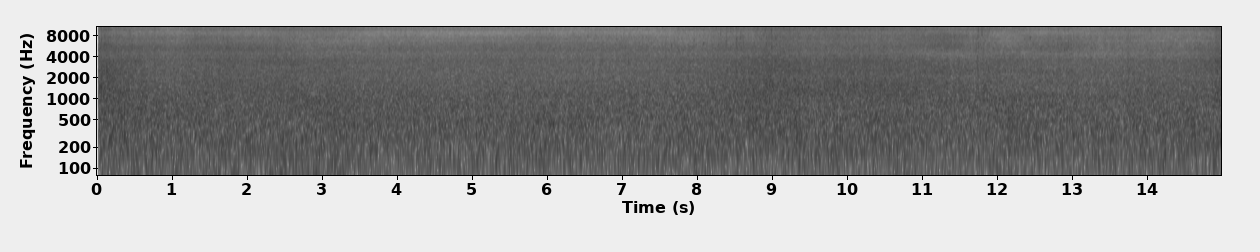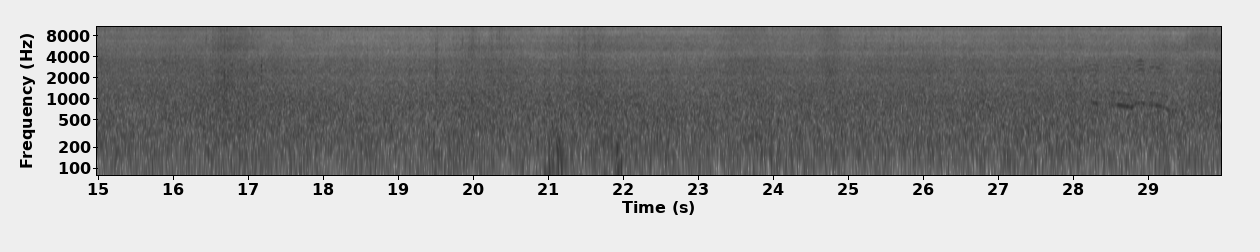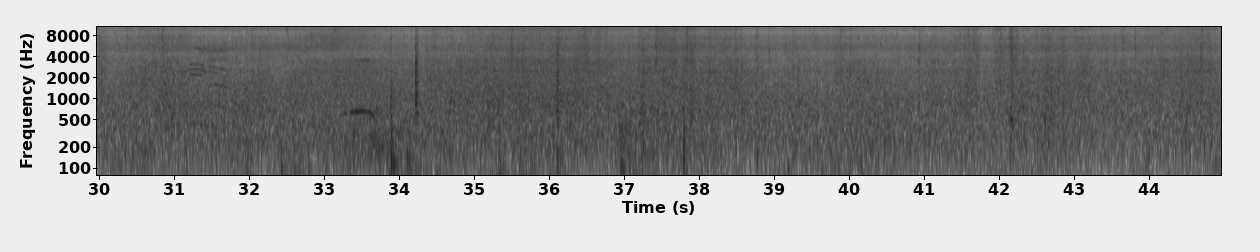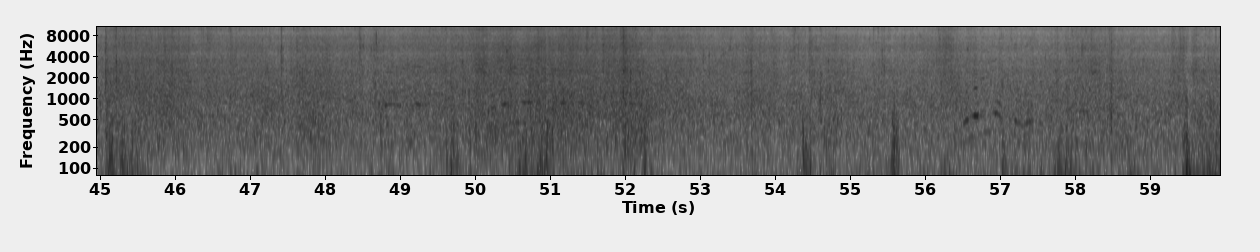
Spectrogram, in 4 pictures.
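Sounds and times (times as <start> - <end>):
river water rushing: 0.0 - 59.9
wind buffeting microphone: 17.2 - 22.8, 27.2 - 59.9
short low knocks: 32.0 - 38.1.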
